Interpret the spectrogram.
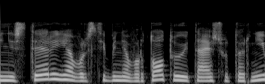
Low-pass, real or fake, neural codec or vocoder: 7.2 kHz; real; none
